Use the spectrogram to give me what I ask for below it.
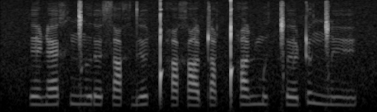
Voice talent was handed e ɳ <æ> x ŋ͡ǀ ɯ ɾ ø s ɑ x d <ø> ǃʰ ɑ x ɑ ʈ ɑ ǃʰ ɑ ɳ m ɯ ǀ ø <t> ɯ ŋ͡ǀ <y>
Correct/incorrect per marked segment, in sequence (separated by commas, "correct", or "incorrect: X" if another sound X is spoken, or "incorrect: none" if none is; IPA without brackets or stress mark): correct, correct, incorrect: ʈ, correct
